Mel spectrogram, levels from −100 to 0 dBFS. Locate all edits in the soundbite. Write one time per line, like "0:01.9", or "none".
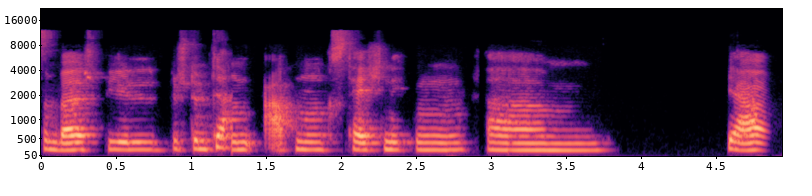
0:01.3
0:02.9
